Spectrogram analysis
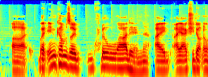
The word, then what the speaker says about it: Quilladin: but Inc comes a quadin I I actually don't know how to pronounce this Pokemon I think it's quadin or quadin or yeah quadin sounds quilladin sounds better it's like Paladin plus quill I think anyway very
